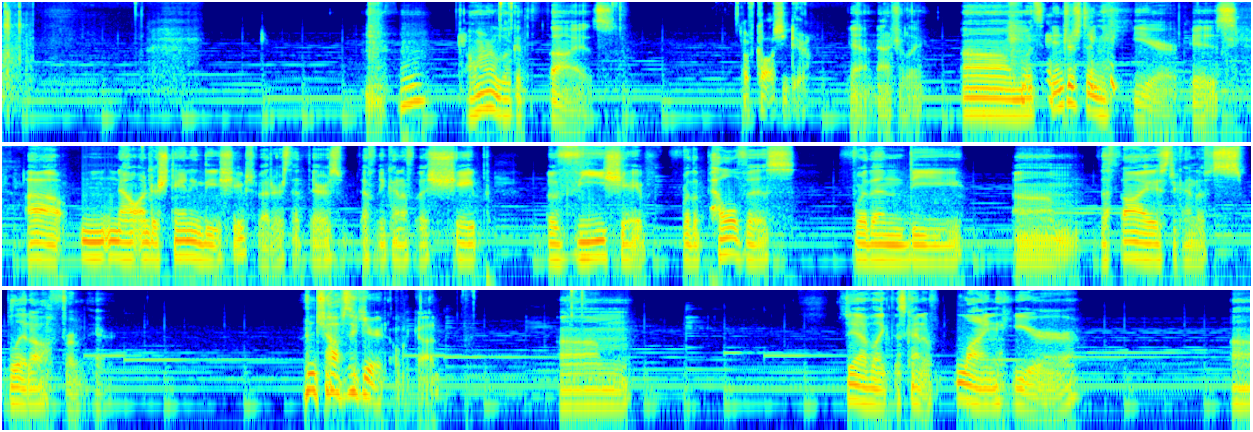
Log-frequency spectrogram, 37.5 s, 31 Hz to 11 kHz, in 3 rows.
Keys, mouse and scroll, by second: 5.0 KP_1, 6.1 KP_3, 7.2-8.7 shift+middle drag, 9.0-15.3 middle drag, 26.4-28.9 middle drag, 29.7 KP_1, 30.7 KP_3.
